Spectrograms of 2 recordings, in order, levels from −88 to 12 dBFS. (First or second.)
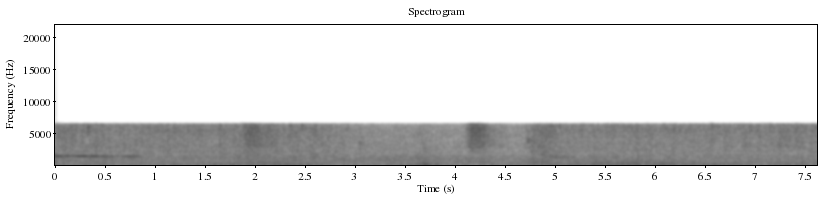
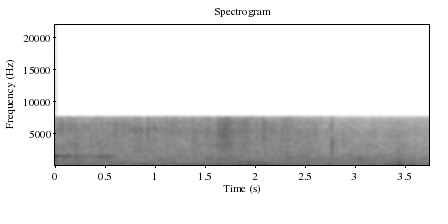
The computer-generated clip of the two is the second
